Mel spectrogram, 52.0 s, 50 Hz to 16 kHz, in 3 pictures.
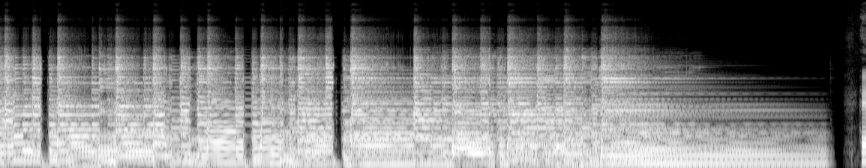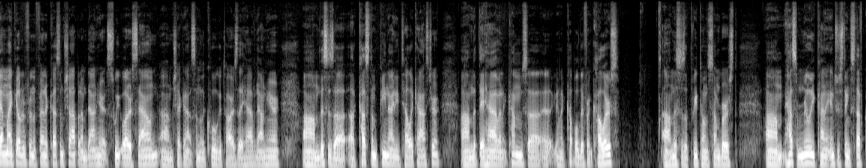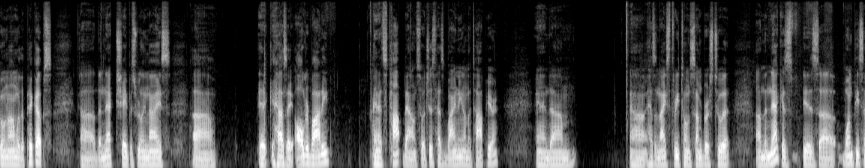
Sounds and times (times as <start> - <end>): Speech: 17.2 - 29.8, 30.5 - 39.0, 39.8 - 41.3, 42.1 - 44.6, 45.4 - 46.2, 47.2 - 51.9.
